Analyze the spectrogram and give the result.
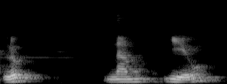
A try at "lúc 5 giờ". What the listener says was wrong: Should be down.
